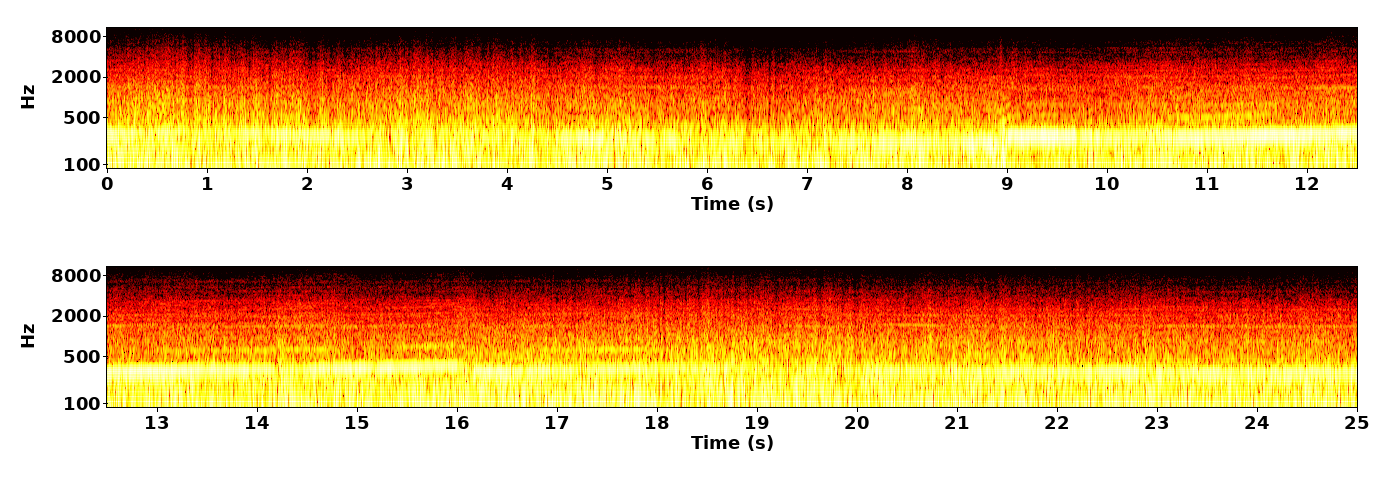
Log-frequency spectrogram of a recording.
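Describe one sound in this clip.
Wind roars past loudly.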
